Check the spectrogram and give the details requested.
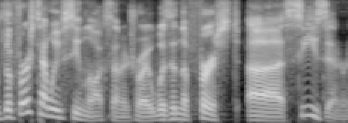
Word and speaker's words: Lwaxana: I'm really glad that we've brought in the W into Lwaxana. Because she pronounces it in this episode. She's like, I am Lwaxana Troi.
